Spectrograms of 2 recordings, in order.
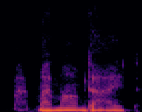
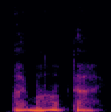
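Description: First: High, hushed mock-tearful voice; fake crying. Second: Small, high, feigned tearful voice; fake crying. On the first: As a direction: quietly pretend to cry through it. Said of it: "which involved me crying". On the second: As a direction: repeat it softly through put-on tears. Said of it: "So I started crying".

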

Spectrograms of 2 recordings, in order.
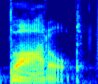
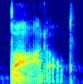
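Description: First: Bottled whispered on a falling tune; whispering. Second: Said in the usual way. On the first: Acted. Keeping feelings hidden.

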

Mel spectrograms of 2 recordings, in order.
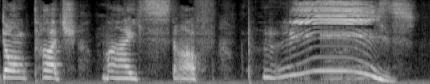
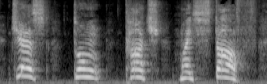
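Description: First: Slow, then a high fake-crying please; mock crying plea. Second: Just don't touch my stuff drawn out slowly, every word stressed; slow begging over his stuff; slow pleading. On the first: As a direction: beg with a hammed-up whimper. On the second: Real, not acted. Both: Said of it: "I'm begging".

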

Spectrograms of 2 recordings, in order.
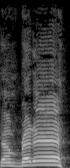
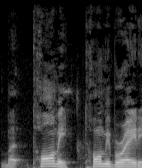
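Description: First: Mock Boston accent. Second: Put-on better Boston accent. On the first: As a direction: overdo the Boston twang on "Tom Brady", pitched way up. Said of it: "I don't even know what I was doing". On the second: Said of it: "Is that better?".

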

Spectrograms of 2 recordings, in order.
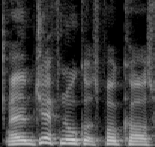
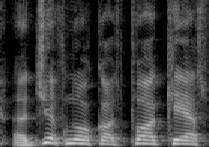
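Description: First: Said in the usual way. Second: Mock New York mobster, drawn out slow; half-hearted gangster accent on a podcast name; Goodfellas gangster voice. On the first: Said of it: "That didn't even sound like a rapper". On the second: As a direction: read it like a wiseguy out of Goodfellas. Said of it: "sounded like somebody out of fucking Goodfellas".

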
